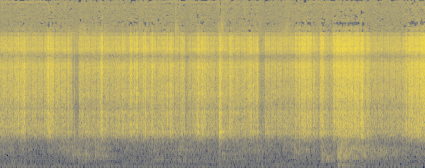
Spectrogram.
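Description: Spirit box (ghost box) sweeping through radio frequencies: a steady hiss of radio static, chopped by quick clicks and flickers as it scans.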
